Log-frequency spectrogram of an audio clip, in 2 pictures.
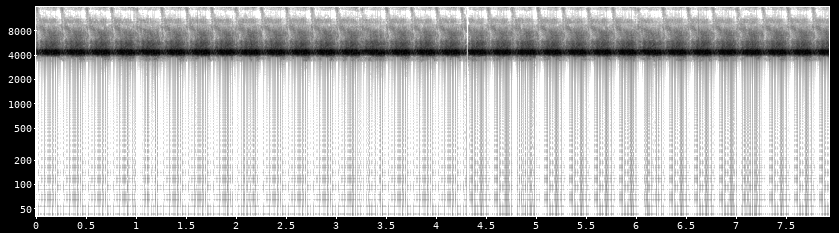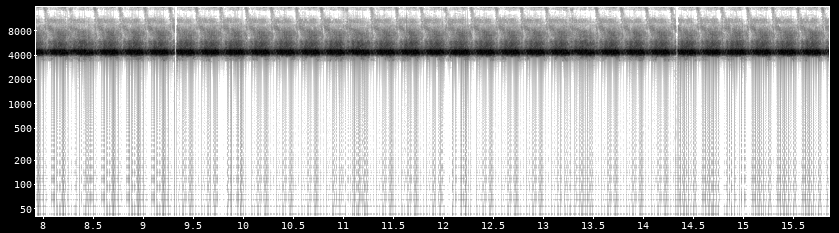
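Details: A long stretch of cricket chirping from a peaceful summer night on a farm meadow under the full moon, a high ringing trill beating regularly about four times a second throughout.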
